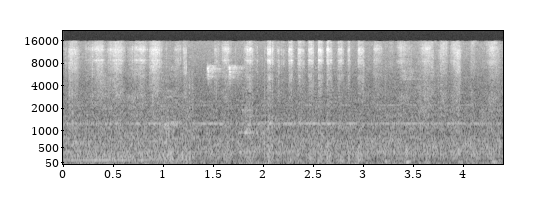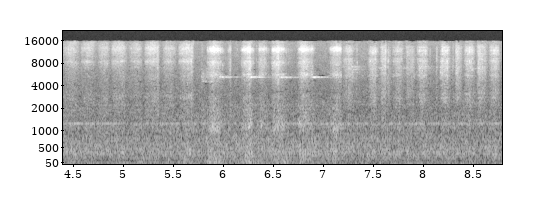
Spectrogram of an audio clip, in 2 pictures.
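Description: The tip of a wooden charcoal pencil draws short scratching, stroking lines on a flat white sheet of drawing paper resting on a desk. The result is a steady, soft rasping scrape with a fairly even level throughout.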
